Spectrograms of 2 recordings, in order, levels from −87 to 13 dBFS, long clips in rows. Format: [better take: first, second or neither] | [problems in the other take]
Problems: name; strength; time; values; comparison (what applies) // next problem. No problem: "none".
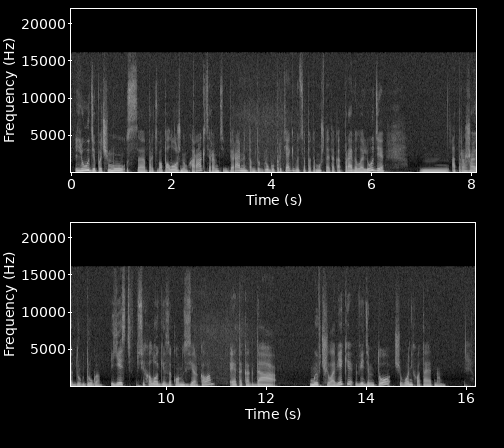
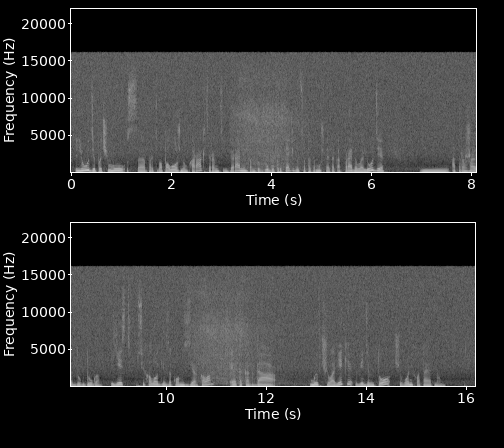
first | hiss; loud; throughout; 5 dB below the speech; faint in the first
